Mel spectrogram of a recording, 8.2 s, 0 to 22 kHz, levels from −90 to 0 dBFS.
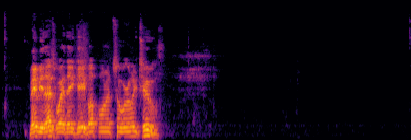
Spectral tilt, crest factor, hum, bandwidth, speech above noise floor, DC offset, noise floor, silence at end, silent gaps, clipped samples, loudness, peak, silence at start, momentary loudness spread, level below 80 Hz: -5.5 dB/octave; 22 dB; none; 13 kHz; 69 dB; under 0.1%; -87 dBFS; 5.05 s; none; under 0.1%; -19 LUFS; -2 dBFS; 0.6 s; 9 LU; -66 dBFS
